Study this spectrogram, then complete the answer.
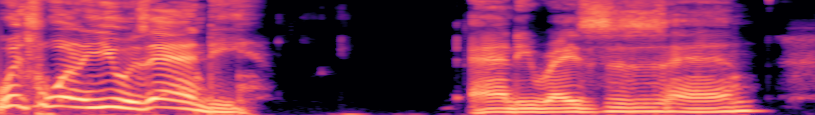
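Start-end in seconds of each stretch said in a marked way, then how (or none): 0.0-1.3 mock angry, high, furious demanding tone. Retelling how a mayor confronted the group, imitating an angry mayor. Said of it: "He's just fucking mad as a motherfucker".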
